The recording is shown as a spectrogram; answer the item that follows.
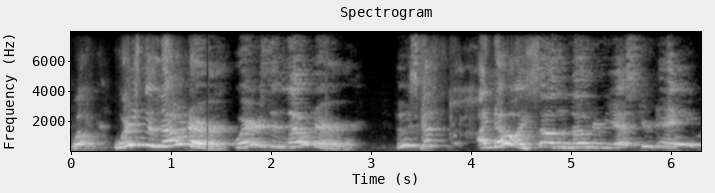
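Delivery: high-pitched, loud put-on frog puppet voice. Acting out the teacher for listeners, Kermit the Frog impersonation. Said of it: "this is my Kermit the Frog impersonation".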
